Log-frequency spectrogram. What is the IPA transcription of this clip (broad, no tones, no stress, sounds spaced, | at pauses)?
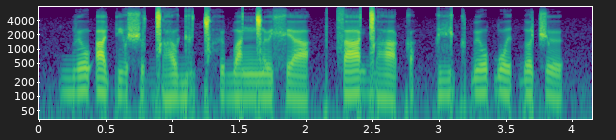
b ʏ ʊ̯ ʔ a pʲ o ʃ ʏ ɡ͡ǀ a ʊ̯ ɡʲ o ǀʰ ʏ b a ŋ͡ǀ ʏ xʲ a | t͡s a ɡ͡ǀ a k | vʲ ə k ɓ ʏ ʊ̯ ɓ o ɪ̯ ɠ ə t͡ʃ ʏ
